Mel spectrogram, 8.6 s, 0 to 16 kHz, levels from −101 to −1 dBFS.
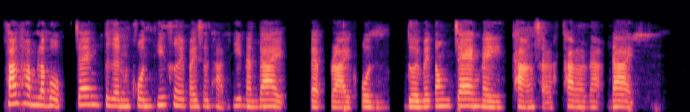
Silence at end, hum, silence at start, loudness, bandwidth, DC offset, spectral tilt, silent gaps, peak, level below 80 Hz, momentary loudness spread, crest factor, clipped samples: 0.5 s; none; 0.1 s; -22 LUFS; 8 kHz; under 0.1%; -4 dB/octave; 0.82-0.94 s, 3.59-3.88 s, 4.07-4.13 s, 4.48-4.52 s, 4.88-5.05 s, 6.33-6.40 s; -2 dBFS; -66 dBFS; 10 LU; 22 dB; under 0.1%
